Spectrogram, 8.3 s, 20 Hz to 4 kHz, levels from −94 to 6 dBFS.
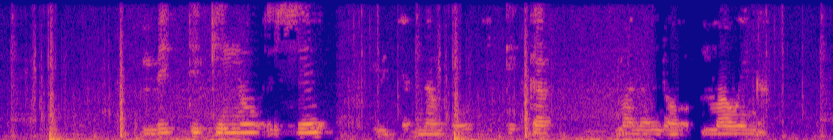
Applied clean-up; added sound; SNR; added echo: none; Car; 4 dB; none.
